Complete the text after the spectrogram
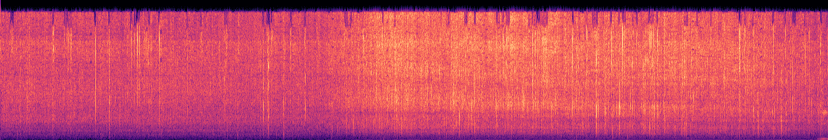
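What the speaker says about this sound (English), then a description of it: "Seal on the pan." Goat meat seared in a hot pan after seasoning with salt and pepper, giving a steady close sizzle that swells louder partway through, with a low hum running beneath it.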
